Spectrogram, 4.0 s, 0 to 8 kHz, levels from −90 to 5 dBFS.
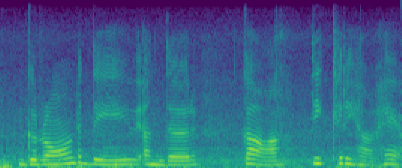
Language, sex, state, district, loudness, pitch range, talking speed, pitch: Punjabi, male, Punjab, Kapurthala, -16 LUFS, 195-230 Hz, 105 wpm, 210 Hz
